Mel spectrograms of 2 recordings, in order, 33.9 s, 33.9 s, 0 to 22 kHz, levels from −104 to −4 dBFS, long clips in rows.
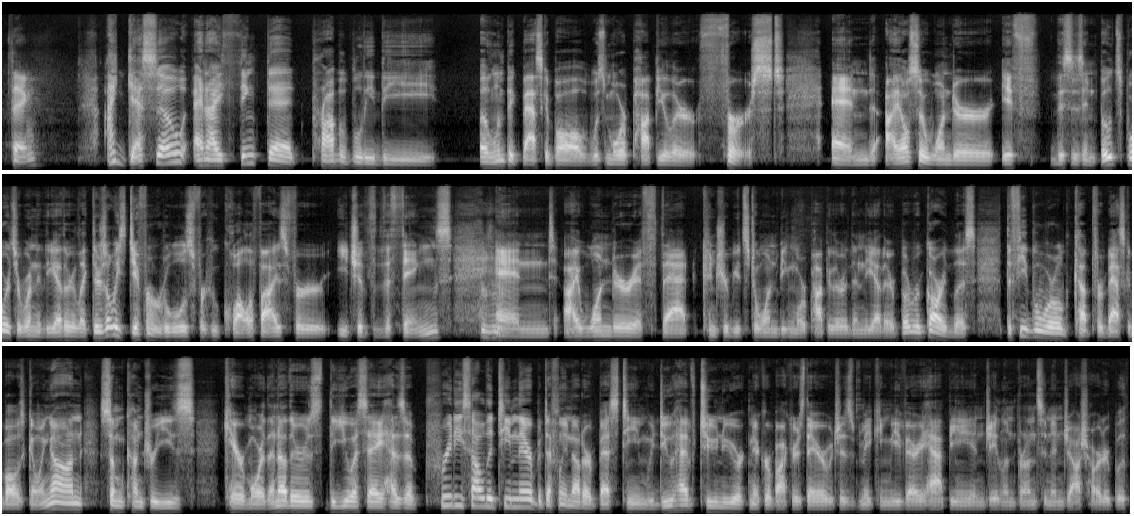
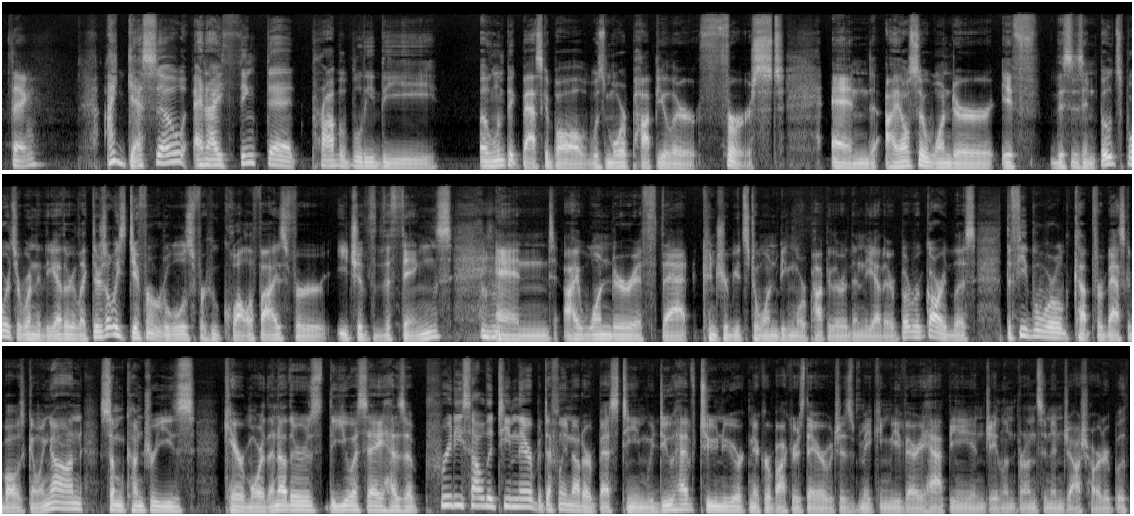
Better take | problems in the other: second | thin; somewhat; fading below 300 Hz

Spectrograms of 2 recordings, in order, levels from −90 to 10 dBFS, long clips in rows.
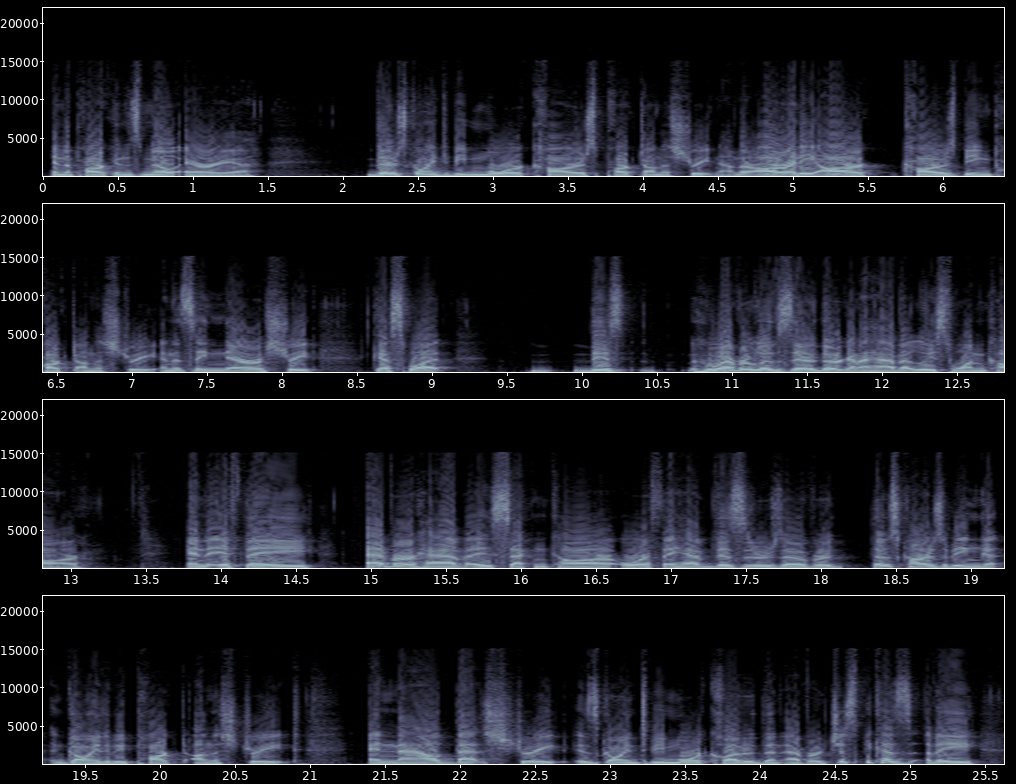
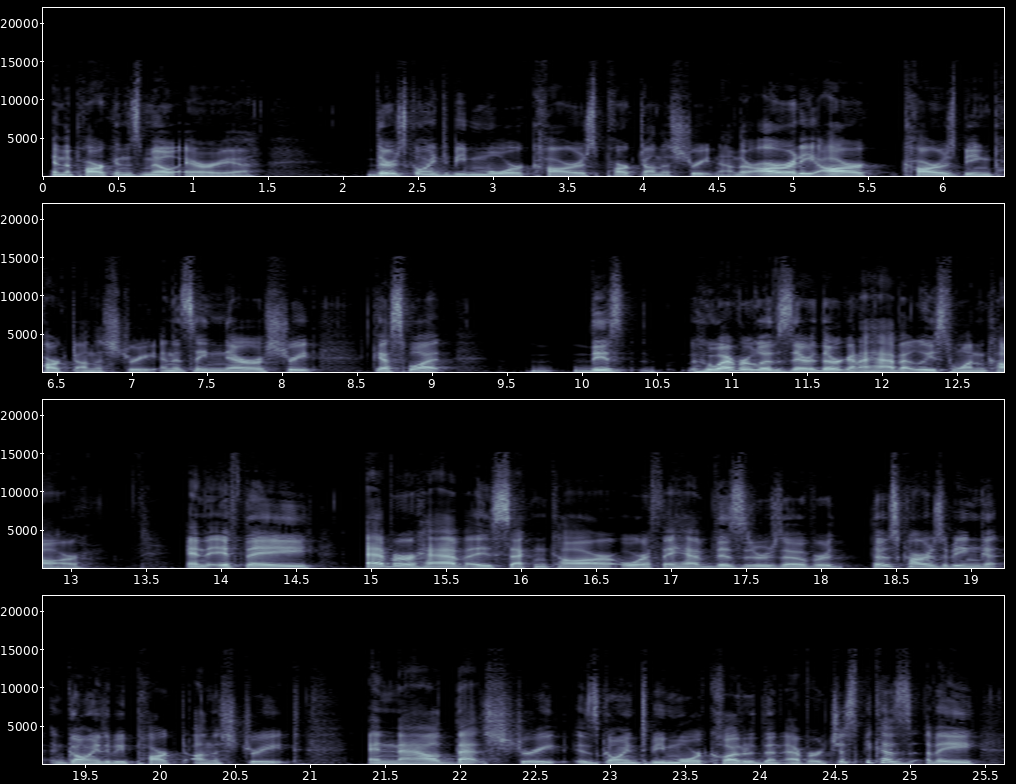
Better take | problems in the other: second | distortion; heavy; 8 dB below the speech

